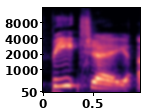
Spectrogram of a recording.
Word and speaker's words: Bice: It's spelled B-I-C-E. – Yeah, but whenever anyone pronounces it, I swear it's bitch. – It's Beache, I think. – Beache.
